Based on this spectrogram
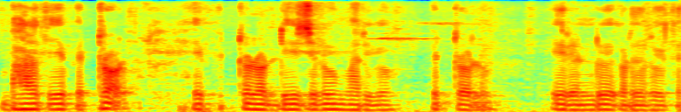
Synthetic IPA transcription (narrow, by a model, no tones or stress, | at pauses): bʱaɾɔt̪ijɔpeʈɾɔ̰lhejpeʈɾɔlɔɖid͡ʒilumaɾibɔpeʈɾɔlṵ | eɾeɳɖuekɔɾd̪ɔɾʰɔɡɔt̪ʰa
